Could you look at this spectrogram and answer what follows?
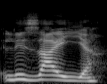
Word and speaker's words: ails: But when you're talking about the plant, then it's les ails with an S, which you don't pronounce.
